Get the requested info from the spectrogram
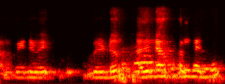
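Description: Speech: a person talking over a video call, in short phrases with a brief pause near the middle.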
